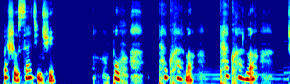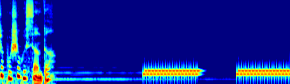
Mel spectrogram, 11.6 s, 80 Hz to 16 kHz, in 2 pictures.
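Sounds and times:
speech: 0.1s - 1.2s, 2.2s - 6.9s
mobile phone electronic ring: 8.7s - 9.9s, 10.5s - 11.5s.

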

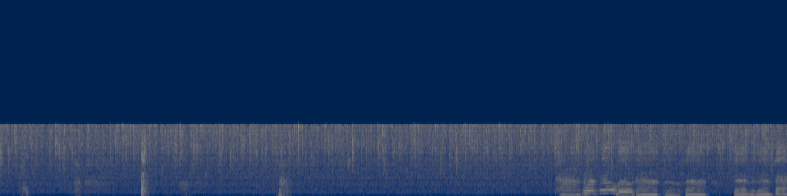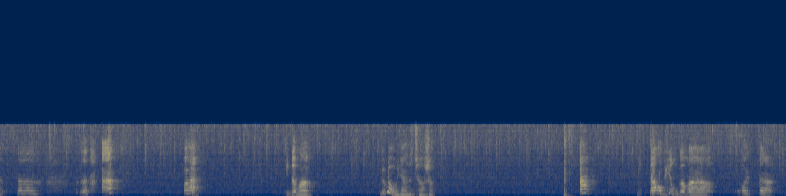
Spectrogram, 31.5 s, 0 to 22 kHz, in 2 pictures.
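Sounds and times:
water running for a bath: 0.0s - 31.4s
speech: 21.6s - 22.0s, 23.6s - 24.5s, 29.4s - 30.0s
sharp knocks: 27.0s - 27.4s
person making drawn-out vocal sounds: 27.0s - 27.7s.

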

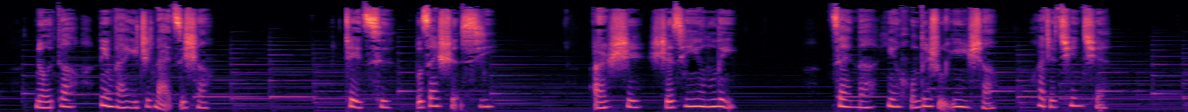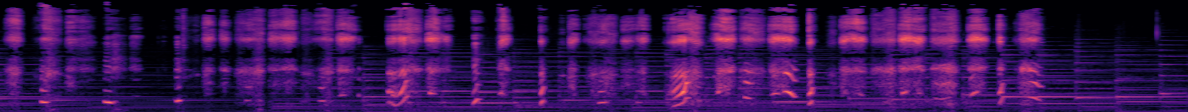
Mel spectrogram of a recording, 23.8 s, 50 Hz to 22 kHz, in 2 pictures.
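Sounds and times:
speech: 0.4s - 2.2s, 3.5s - 5.0s, 6.0s - 7.4s, 8.3s - 11.2s, 12.0s - 13.1s
woman panting and moaning: 12.0s - 22.3s.

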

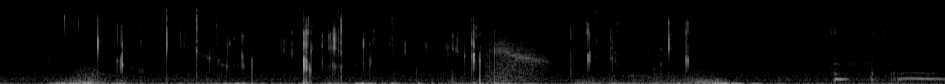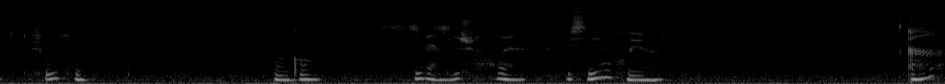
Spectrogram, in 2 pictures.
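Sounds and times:
chewing and eating a homemade breakfast: 0.4s - 7.0s
wet mouth sounds: 0.5s - 7.1s
speech: 9.9s - 10.5s, 12.2s - 12.8s, 13.6s - 16.2s, 18.6s - 18.8s.

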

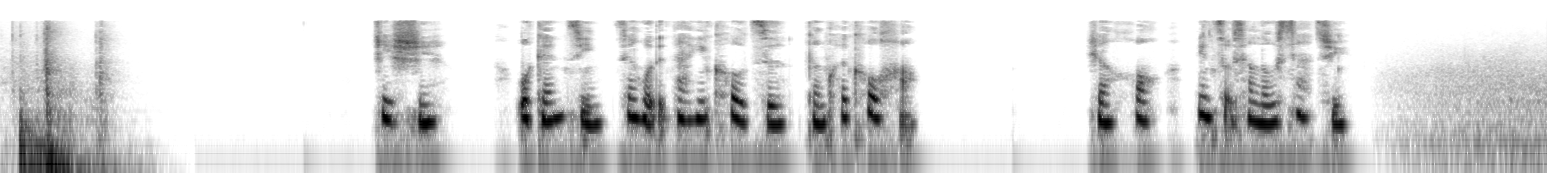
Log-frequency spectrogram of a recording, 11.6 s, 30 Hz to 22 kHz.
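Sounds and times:
door pushed shut: 0.0s - 1.0s
speech: 2.8s - 6.9s, 8.2s - 10.2s.

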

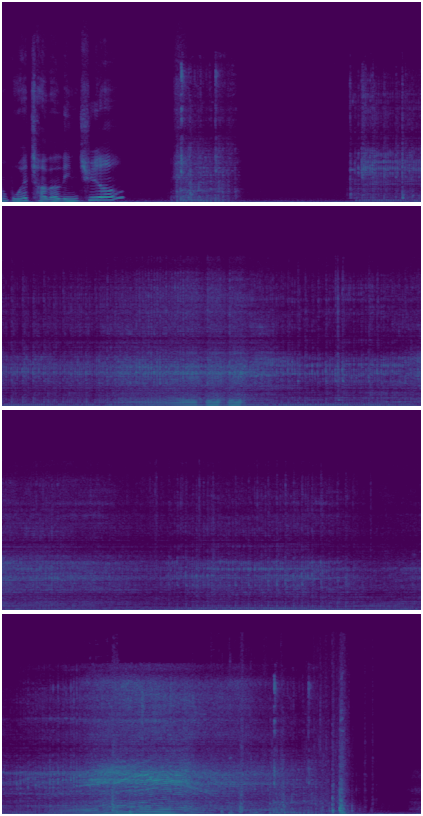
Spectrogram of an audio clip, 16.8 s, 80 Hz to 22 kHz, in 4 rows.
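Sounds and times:
speech: 0.0s - 2.0s
chainsaw running and revving: 1.7s - 2.4s, 3.5s - 16.3s.

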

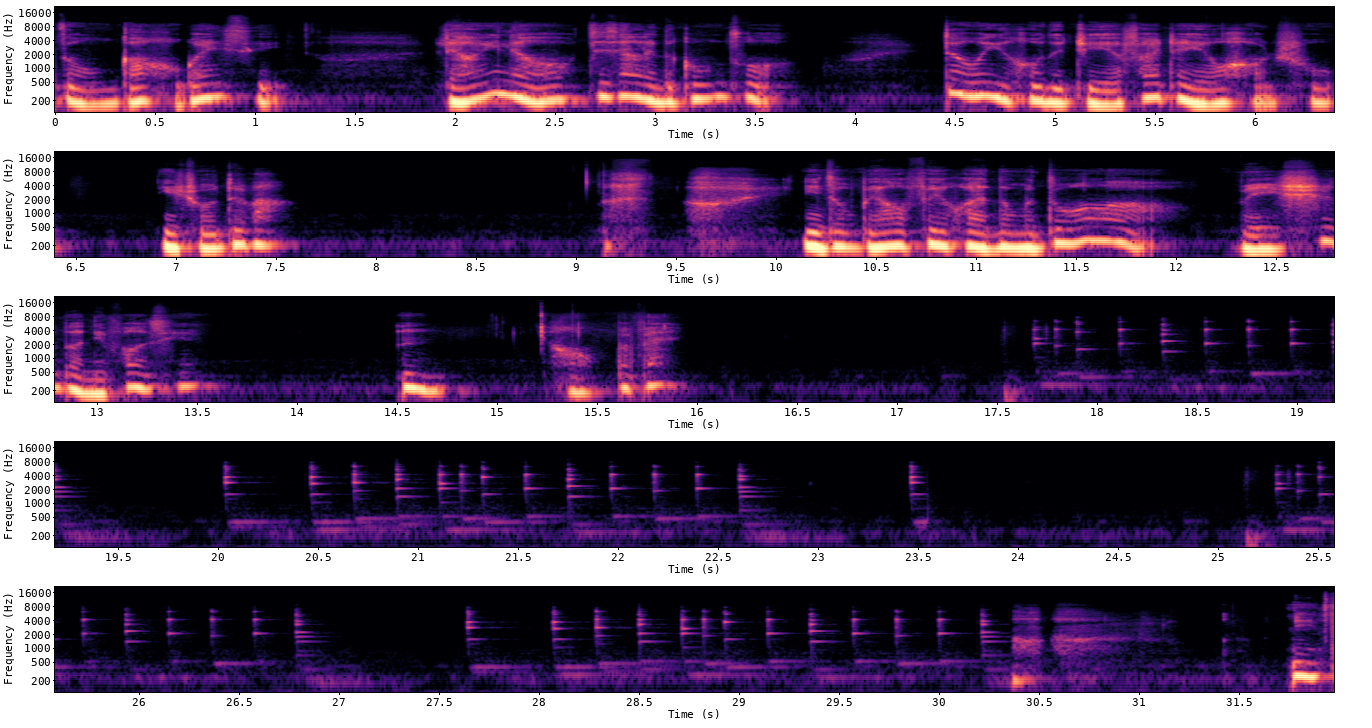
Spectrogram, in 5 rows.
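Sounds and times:
speech: 0.0s - 1.3s, 1.9s - 3.7s, 4.4s - 7.6s, 9.1s - 13.6s, 14.5s - 16.0s
mobile phone ringtone with a bright repeating electronic melody: 17.7s - 19.4s, 20.0s - 23.6s, 25.3s - 30.7s.

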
